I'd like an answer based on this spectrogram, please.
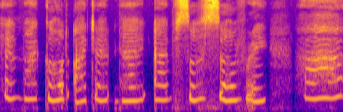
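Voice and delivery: put-on shy, timid, very high-pitched British accent. Retelling playing a really shy British character at Groundlings: shy British character voice. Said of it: "really shy British character".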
